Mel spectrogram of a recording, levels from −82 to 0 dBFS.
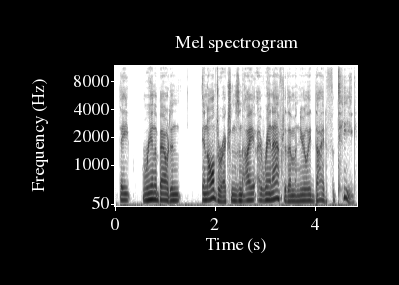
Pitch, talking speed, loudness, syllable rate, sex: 145 Hz, 175 wpm, -17 LUFS, 6.4 syllables/s, male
